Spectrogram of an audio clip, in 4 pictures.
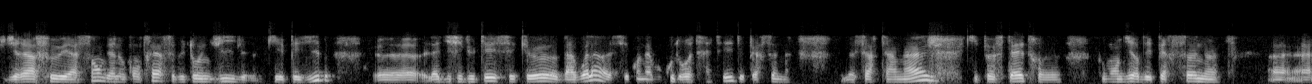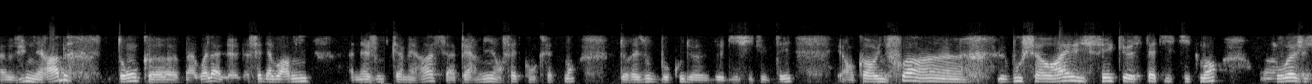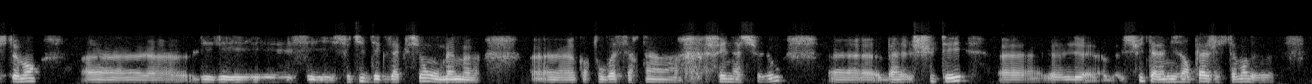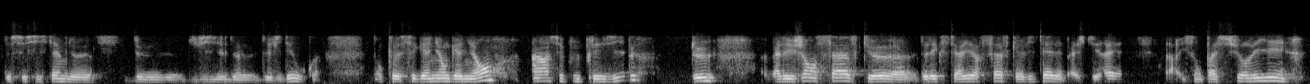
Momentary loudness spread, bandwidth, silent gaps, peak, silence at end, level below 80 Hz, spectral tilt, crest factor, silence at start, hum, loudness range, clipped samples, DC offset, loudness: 11 LU; 7.6 kHz; none; 0 dBFS; 0.05 s; -56 dBFS; -7.5 dB/octave; 18 dB; 0 s; none; 5 LU; under 0.1%; under 0.1%; -19 LUFS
